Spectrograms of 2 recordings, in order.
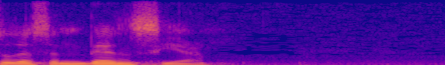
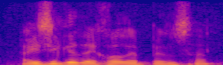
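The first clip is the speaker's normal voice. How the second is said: ordinary talk, nothing marked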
